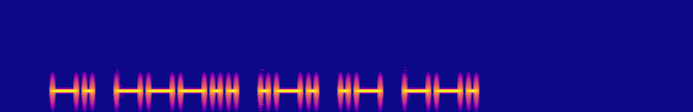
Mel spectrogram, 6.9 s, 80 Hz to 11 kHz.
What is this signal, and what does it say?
Morse code, heard as a keyed tone, about 16 wpm, 700 Hz. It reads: N8RAG
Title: USA Call Signs - 5 Characters - Repeated 2x - 15wpm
